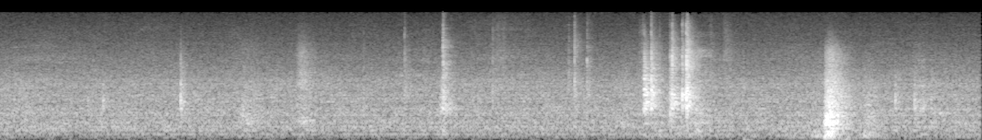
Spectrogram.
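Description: Fingers tap and click on plastic buttons close by.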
